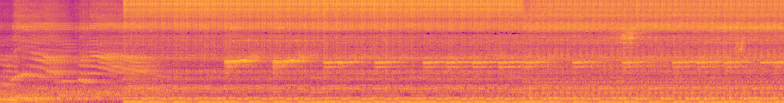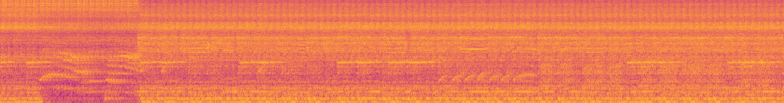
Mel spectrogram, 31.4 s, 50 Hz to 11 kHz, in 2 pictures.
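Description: Live electro-punk band playing loud, with electric guitar and keyboard over a steady bass-heavy beat and a repeating high riff. About 16 seconds in, the bass and beat drop out for two seconds under a swooping sweep, then the full band comes back in.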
